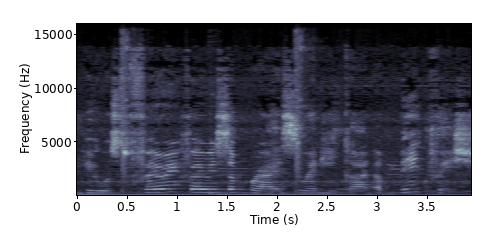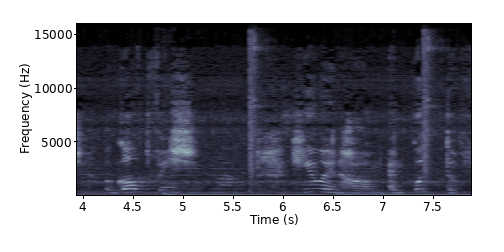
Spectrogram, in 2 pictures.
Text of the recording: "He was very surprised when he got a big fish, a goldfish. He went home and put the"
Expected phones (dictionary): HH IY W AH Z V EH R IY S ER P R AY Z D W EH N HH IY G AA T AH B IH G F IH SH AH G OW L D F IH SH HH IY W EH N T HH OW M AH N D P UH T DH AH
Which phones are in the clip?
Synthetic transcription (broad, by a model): HH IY W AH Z V EH R IY S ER P R AY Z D W EH N HH IY G AA T AH B IH G F IH SH AH G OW L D F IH SH HH IY W EH N T HH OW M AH N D P UH T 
